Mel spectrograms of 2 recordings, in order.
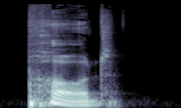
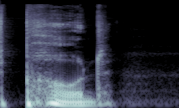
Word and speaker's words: pud: She said, if it's pronounced purd, I presume that's what she means, P-U-H-D. If it's pronounced purd, it means penis. But if it's pronounced pud, when it rhymes with good, which is pud, it refers to female genitalia.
